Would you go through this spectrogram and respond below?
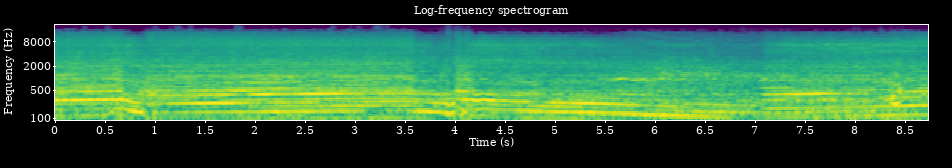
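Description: A Prototype C race car in Project CARS 2 accelerates out of a corner, its loud engine climbing in pitch through several gear changes with brief dips between, close and continuous with no talk.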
